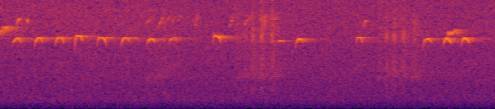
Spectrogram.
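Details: Goldcrest calling in a forest over a lake: a steady run of very thin, high-pitched sibilant notes, some in quick clusters, continuing through the clip over a hiss of wind noise.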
